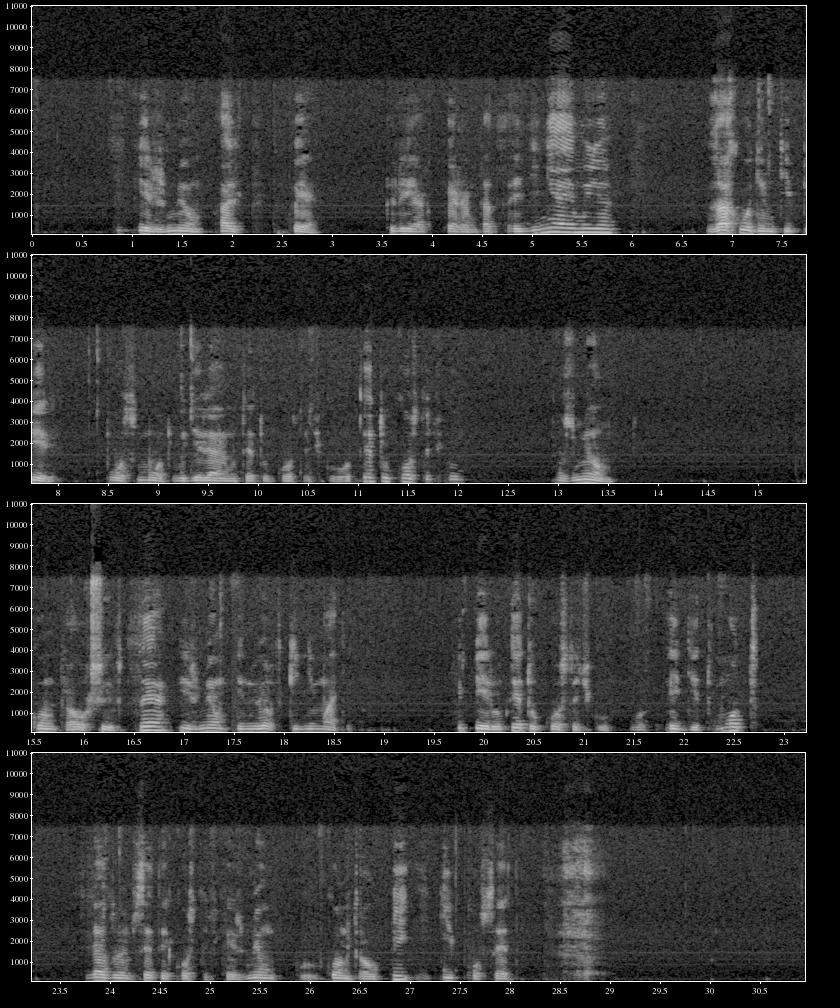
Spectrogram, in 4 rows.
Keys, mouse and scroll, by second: 0.3 middle click, 2.6 alt+p, 5.7 scroll down 1, 7.3 click, 9.2 click, 10.4 shift+click, 16.5 ctrl+shift+c, 19.8 click, 21.5 click, 23.8 shift+click, 26.4 ctrl+p, 29.9 middle click, 29.9 scroll down 1.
